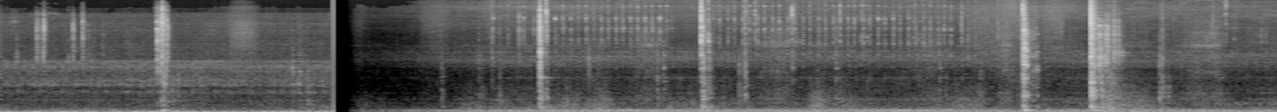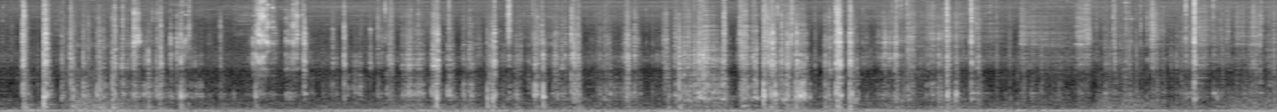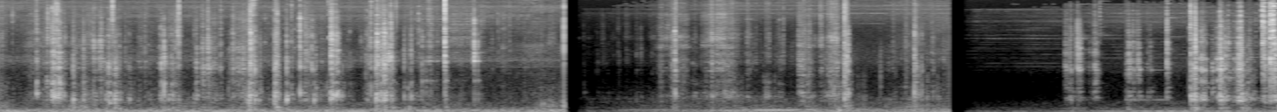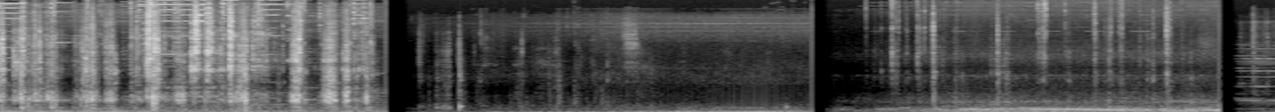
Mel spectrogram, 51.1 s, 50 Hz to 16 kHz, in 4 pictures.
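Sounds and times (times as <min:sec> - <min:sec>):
steady low rumble: 0:00.0 - 0:31.2, 0:43.2 - 0:46.5
clock parts clicking and knocking: 0:04.9 - 0:11.7, 0:12.8 - 0:30.6, 0:36.2 - 0:42.2.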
